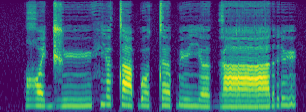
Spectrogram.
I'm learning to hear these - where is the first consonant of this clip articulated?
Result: uvula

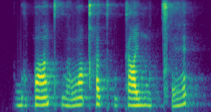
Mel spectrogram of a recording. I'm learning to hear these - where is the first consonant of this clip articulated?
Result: velum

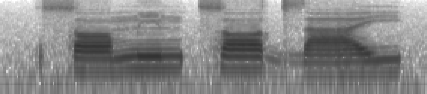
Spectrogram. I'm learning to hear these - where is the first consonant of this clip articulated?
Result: tongue tip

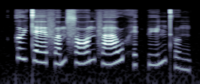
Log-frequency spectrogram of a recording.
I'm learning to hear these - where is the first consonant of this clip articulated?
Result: velum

